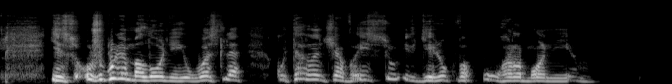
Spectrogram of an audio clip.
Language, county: Lithuanian, Kaunas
